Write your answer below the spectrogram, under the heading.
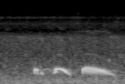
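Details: A spotted dove (tekukur) calls to its companion: a clipped double note, a rounded coo, then a long, slightly descending coo, mellow and low-pitched.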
